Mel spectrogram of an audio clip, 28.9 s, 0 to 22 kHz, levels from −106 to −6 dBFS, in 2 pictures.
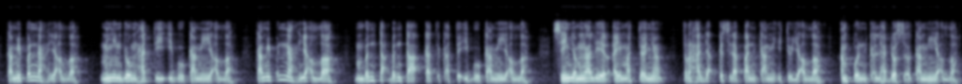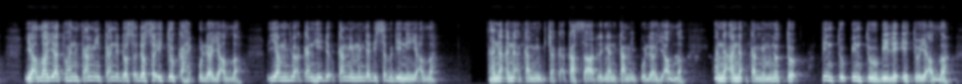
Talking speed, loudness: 150 wpm, -25 LUFS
